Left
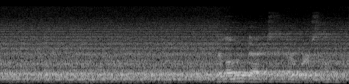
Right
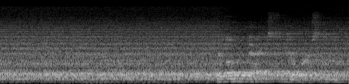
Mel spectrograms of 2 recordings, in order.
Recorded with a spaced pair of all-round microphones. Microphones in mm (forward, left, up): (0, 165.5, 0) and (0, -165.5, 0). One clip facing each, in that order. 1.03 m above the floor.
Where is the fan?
20° right (ahead or behind), 1.7 m.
